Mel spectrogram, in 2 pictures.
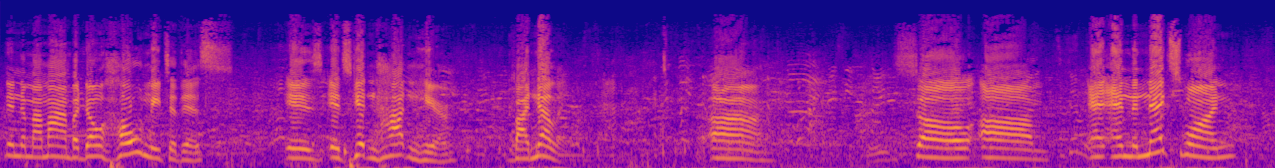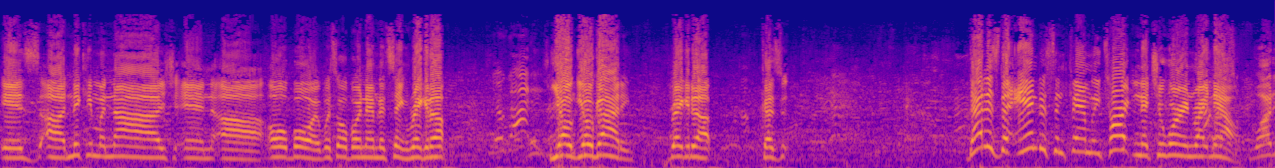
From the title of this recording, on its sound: Back Stage At The EMMY Awards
